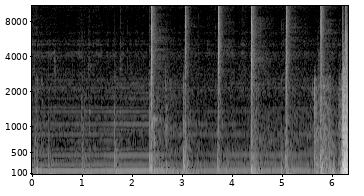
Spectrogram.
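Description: Steady count-in clicks, about three every two seconds, the first few faint and the rest louder, giving the tempo before the band comes in. A low, steady amplifier hum sits underneath.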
